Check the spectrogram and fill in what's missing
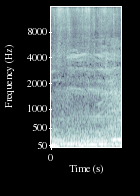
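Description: Young black cattle low in an open field at sunrise, a loud, continuous deep moo carrying for over a second with a rumble of outdoor noise beneath it.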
